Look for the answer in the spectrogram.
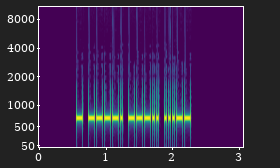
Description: Morse code, heard as a keyed tone, about 40 wpm, 700 Hz. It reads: T983
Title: Numbers - Contest Style - 4-Digit 40wpm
